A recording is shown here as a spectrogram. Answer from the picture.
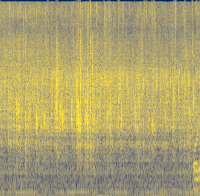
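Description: Chopped onion and green chilli frying in hot oil in a wok, with garlic and whole coriander seeds, for a tadka. It makes a steady sizzling hiss dotted with small crackles.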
